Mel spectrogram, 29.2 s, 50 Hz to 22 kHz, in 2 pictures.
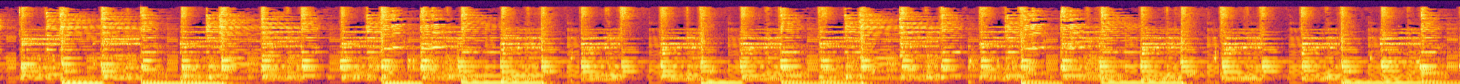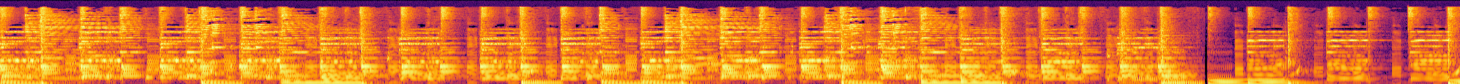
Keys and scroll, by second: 2.5 typing, 18.6 ctrl+space, 23.2 ctrl+alt+v.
